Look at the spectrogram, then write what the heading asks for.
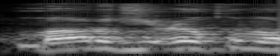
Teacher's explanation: را ساکنہ سے پہلے زبر ہے، را کو پر پڑھیں گے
